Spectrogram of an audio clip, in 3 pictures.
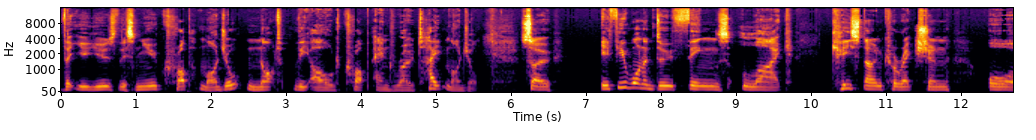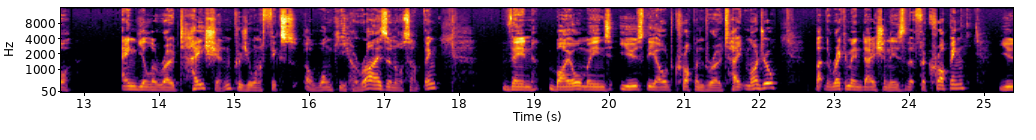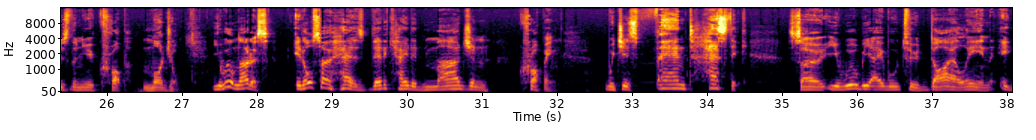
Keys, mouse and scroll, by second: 5.2 click, 7.9 click, 24.8 click.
